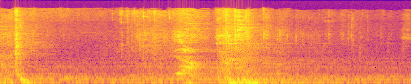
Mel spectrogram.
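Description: An axe strikes with a heavy thud.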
